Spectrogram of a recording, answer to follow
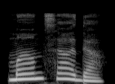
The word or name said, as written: ಮಾಂಸಾದ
